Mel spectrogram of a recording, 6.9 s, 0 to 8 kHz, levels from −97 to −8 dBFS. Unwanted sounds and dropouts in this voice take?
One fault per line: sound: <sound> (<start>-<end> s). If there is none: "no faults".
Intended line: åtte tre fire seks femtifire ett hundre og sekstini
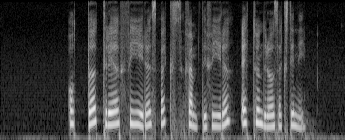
sound: dropout (3.1-3.2 s)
